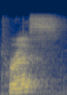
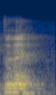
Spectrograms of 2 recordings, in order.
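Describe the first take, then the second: First: The final S sound is clearly pronounced. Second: The final S sound is left off. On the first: "instead of saying tres" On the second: "They drop the S very often"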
